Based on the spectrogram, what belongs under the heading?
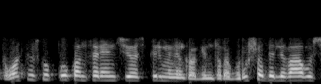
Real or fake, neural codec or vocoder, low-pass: fake; vocoder, 44.1 kHz, 80 mel bands, Vocos; 3.6 kHz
